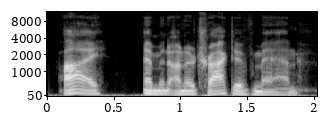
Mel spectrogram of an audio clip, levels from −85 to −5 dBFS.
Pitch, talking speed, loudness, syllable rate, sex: 105 Hz, 150 wpm, -19 LUFS, 6.0 syllables/s, male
